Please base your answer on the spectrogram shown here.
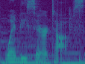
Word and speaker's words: Wendiceratops: But Google says that you say it like this, Wendiceratops, and that was something that I learned.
